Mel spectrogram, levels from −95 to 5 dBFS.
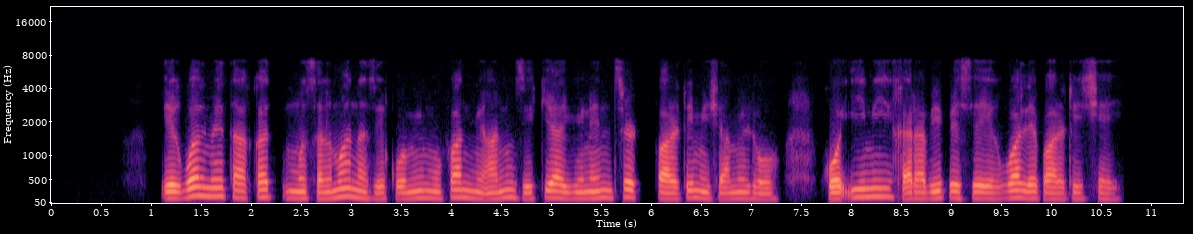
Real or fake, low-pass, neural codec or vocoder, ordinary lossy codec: fake; 7.2 kHz; codec, 16 kHz, 8 kbps, FunCodec, trained on Chinese and English, 25 frames a second; Opus, 16 kbps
